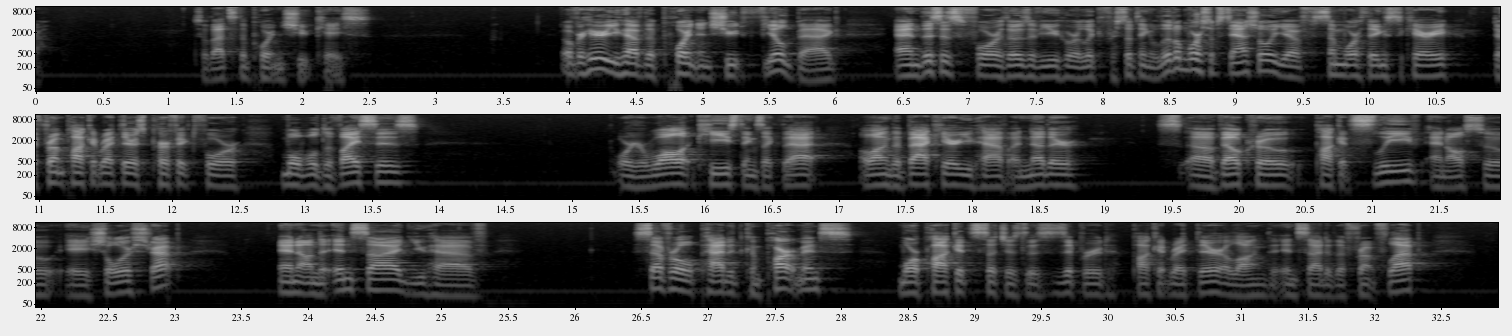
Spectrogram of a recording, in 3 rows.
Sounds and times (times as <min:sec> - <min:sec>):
Speech: 0:01.2 - 0:02.6, 0:03.9 - 0:13.9, 0:15.3 - 0:23.1, 0:23.8 - 0:25.4, 0:26.4 - 0:32.4.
